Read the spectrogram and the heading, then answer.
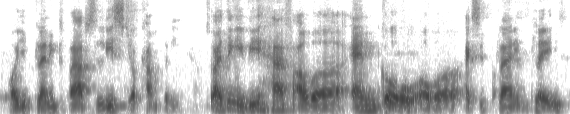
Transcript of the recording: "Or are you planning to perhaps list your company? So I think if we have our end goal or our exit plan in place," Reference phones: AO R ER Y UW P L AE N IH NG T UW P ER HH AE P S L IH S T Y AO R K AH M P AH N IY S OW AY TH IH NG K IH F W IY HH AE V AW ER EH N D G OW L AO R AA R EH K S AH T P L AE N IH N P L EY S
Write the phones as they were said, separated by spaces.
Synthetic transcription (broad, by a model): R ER Y UW P L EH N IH NG T UW P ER HH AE P S L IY S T Y AO K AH M P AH N IY S OW AY T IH NG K IH F W IY HH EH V AW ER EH N G OW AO W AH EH K S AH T P L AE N IH N P L EY S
